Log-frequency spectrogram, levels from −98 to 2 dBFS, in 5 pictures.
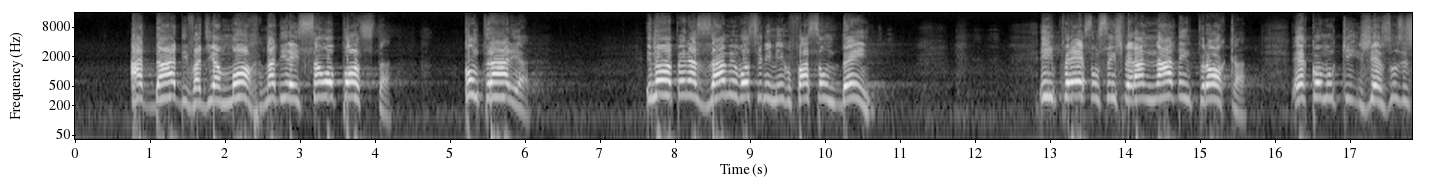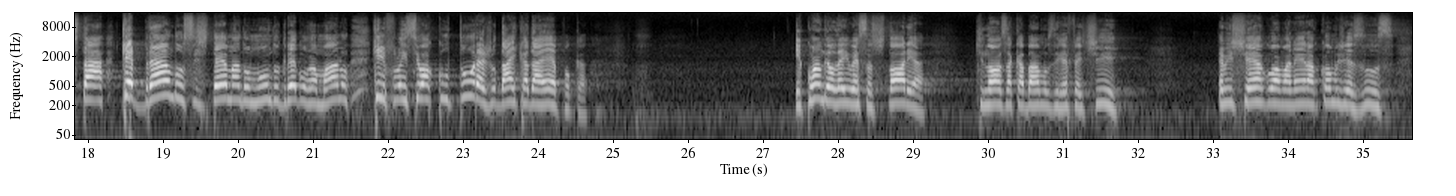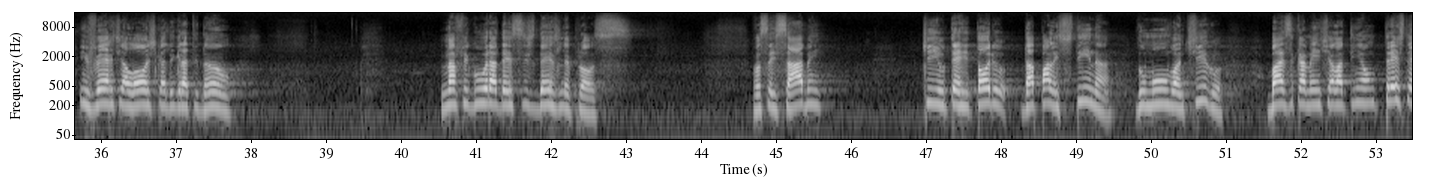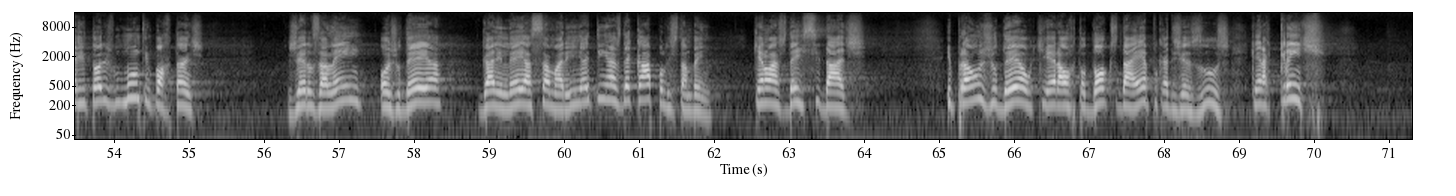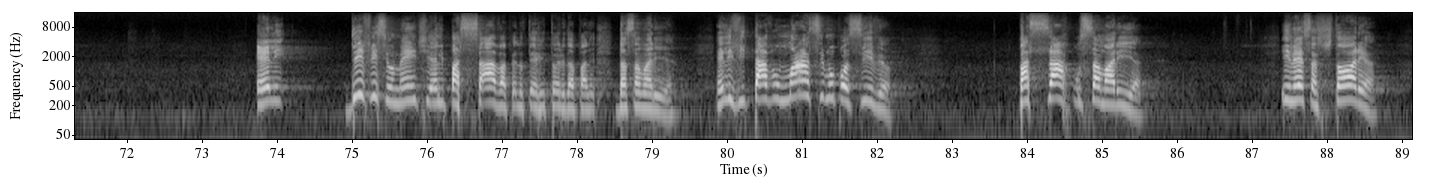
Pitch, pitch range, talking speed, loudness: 220 Hz, 195-260 Hz, 90 wpm, -22 LUFS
